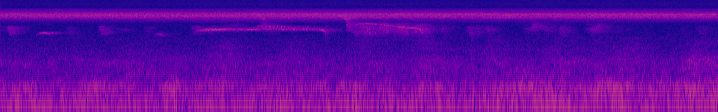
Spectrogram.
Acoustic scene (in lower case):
park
